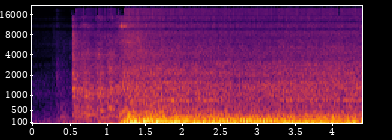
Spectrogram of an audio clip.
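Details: BMW E46 M3 S54 engine, first start after Vanos rebuild (Beisan parts, upgraded exhaust sprocket, oil pump disc): brief crank, catches within a second, deep steady even idle with no knocks or ticks; healthy.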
